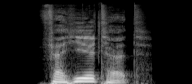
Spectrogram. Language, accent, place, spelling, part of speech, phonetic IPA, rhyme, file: German, Germany, Berlin, verhieltet, verb, [fɛɐ̯ˈhiːltət], -iːltət, De-verhieltet.ogg
- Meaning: inflection of verhalten: 1. second-person plural preterite 2. second-person plural subjunctive II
